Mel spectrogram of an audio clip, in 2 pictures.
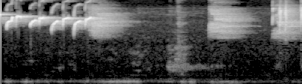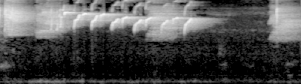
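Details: Black-throated sunbird delivering long rapid strings of high hooked whistles, the dense 'tembakan rapat' style for luring and tutoring birds, broken by brief buzzy rasping bursts and short silences.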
